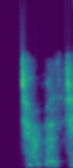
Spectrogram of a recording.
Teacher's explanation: Tempest has an aspirated T at the beginning, but not at the end of the word. The second vowel in Tempest is reduced to the schwa sound.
